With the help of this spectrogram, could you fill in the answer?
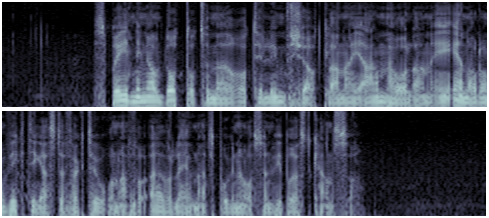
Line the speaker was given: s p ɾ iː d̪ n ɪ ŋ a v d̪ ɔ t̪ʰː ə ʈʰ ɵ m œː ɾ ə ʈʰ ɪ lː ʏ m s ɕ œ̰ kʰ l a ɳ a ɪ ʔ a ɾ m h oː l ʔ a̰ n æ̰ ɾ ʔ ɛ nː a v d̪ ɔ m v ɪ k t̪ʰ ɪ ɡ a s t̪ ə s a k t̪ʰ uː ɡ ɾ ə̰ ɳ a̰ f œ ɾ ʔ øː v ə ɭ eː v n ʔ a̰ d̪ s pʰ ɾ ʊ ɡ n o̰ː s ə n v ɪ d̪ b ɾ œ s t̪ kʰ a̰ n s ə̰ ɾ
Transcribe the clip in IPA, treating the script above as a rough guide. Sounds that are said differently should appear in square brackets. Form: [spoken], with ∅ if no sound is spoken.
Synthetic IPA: s p ɾ iː d̪ n ɪ ŋ a v d̪ ɔ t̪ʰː ə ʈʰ ɵ m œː ɾ ə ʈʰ ɪ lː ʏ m [f] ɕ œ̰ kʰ l a ɳ a ɪ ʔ a ɾ m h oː l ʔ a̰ n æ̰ ɾ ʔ ɛ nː a v d̪ ɔ m v ɪ k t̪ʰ ɪ ɡ a s t̪ ə [f] a k t̪ʰ uː [∅] ɾ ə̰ ɳ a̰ f œ ɾ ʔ øː v ə ɭ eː v n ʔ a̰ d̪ s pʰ ɾ ʊ ɡ n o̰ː s ə n v ɪ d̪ b ɾ œ s t̪ kʰ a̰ n s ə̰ ɾ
